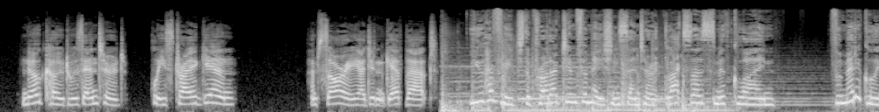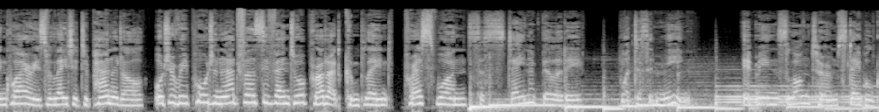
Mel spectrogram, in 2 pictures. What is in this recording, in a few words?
Telephone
